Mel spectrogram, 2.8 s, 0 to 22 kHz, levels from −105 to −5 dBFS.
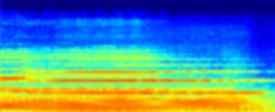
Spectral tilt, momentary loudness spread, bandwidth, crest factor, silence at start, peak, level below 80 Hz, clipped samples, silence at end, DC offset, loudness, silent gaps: -8.5 dB/octave; 6 LU; 11.5 kHz; 12 dB; 0 s; -8 dBFS; -36 dBFS; under 0.1%; 0 s; under 0.1%; -20 LUFS; none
